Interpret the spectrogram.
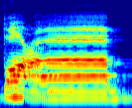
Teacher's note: اگر ہم نے میم کے اوپر کرنا ہے وقف تو پھر ہم اس کو اس طرح سے پڑھیں گے طعام، یعنی اس میم کو ساکن کر دیں گے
